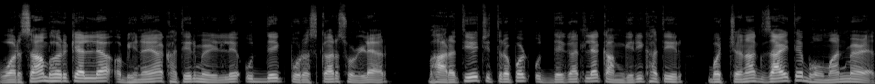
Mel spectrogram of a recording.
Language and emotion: Goan Konkani, neutral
